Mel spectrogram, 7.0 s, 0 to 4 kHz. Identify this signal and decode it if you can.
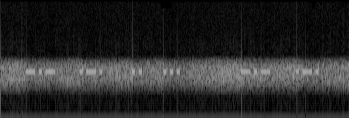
Morse code, heard as a keyed tone, about 19 wpm, spaced as for 12 wpm, 780 Hz, with noise. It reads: KR IS KR
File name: dlazaawansowanych / nagraniazpasma / websdr recording 3565.0kHz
